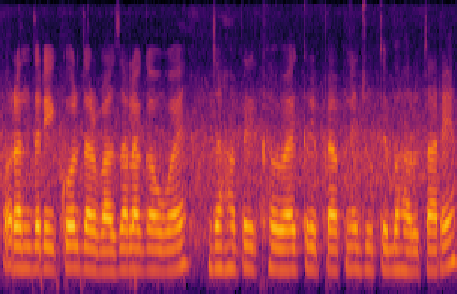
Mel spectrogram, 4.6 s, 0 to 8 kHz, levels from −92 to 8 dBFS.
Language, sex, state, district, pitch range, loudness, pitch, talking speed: Hindi, female, Punjab, Pathankot, 170-185 Hz, -16 LUFS, 175 Hz, 235 wpm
